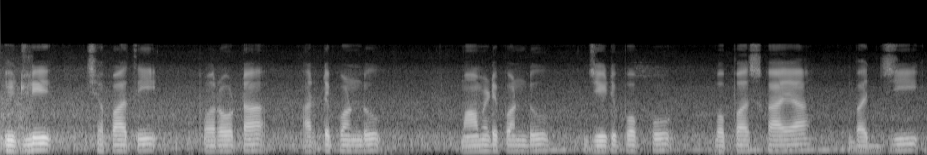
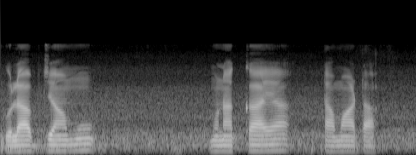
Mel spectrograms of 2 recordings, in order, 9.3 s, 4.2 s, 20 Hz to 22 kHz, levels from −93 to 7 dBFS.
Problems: constant background noise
